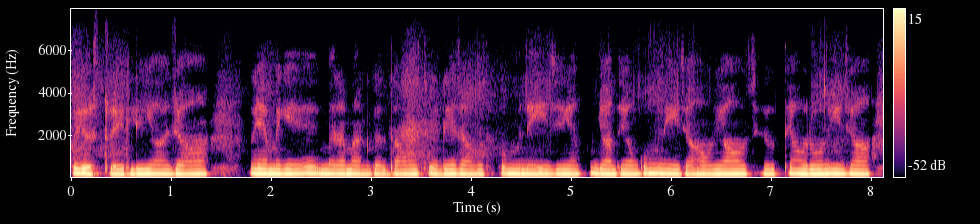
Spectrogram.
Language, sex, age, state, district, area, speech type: Dogri, female, 30-45, Jammu and Kashmir, Reasi, rural, spontaneous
